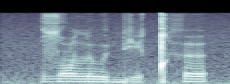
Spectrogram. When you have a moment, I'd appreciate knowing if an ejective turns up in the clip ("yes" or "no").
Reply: no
